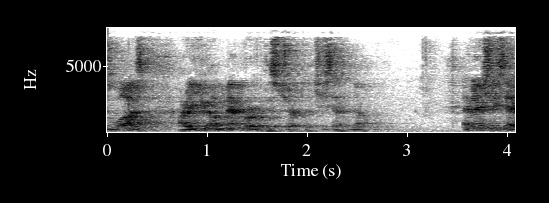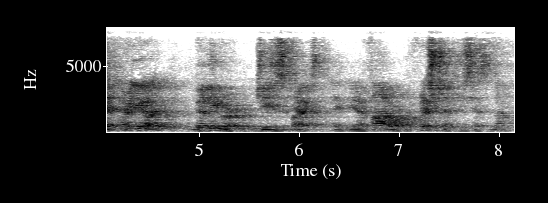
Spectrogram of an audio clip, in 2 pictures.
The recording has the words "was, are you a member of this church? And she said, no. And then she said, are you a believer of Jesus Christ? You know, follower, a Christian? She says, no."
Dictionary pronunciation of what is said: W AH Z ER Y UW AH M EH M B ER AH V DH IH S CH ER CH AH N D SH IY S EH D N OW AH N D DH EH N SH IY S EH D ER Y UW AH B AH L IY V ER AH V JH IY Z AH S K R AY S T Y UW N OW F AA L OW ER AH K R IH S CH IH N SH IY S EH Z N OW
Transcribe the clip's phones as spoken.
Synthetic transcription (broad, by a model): W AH Z ER Y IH AH M EH M B ER AH V DH IH S CH ER CH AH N SH IY S EH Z N OW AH N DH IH N SH IY S EH D ER Y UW AH B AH L IY V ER AH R JH IY Z AH S K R AY S T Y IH N OW F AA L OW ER AH K R IH S CH IH N SH IY S EH Z N OW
